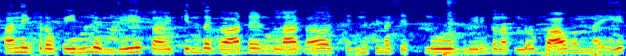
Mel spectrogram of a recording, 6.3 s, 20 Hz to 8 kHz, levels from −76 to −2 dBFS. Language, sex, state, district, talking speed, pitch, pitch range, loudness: Telugu, female, Andhra Pradesh, Sri Satya Sai, 155 wpm, 210 Hz, 195-220 Hz, -16 LUFS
